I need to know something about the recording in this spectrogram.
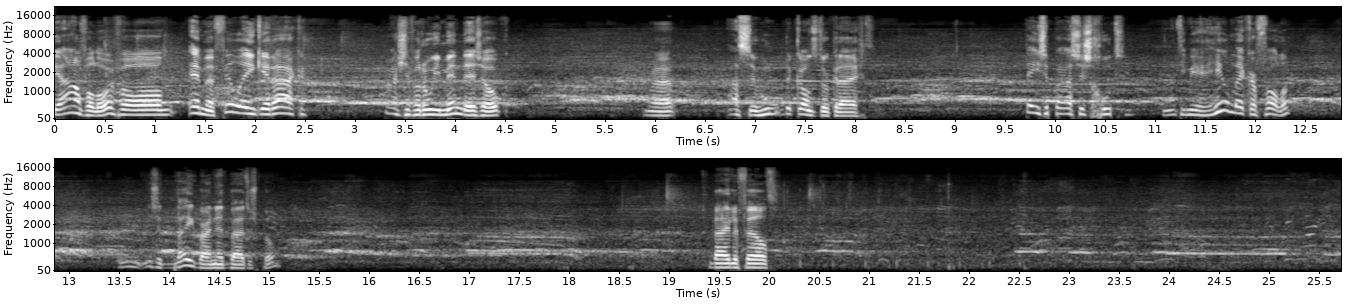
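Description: A crowd in a stadium chants and murmurs in the distance.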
